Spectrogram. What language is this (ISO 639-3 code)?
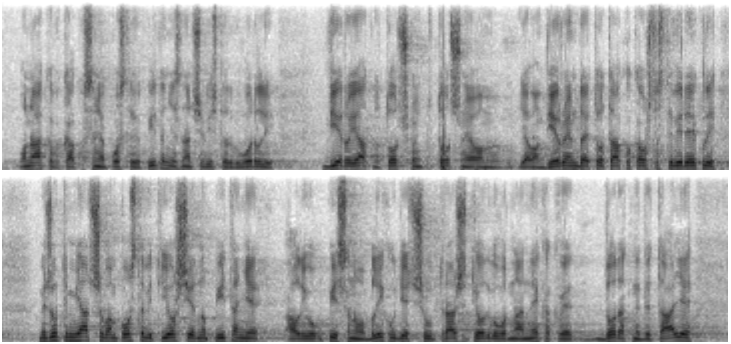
hrv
